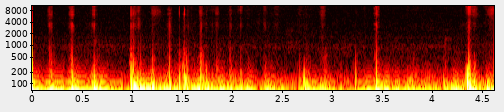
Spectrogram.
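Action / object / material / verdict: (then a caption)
scrape / metal mesh microphone grille / metal mesh / none. Long fingernails of both hands scratch close up on the hollow mesh metal grille of a Rode NT1-A condenser microphone. The result is a quick run of soft, dull, low thumping scrapes with faint bright ticks, each dying away almost at once.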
